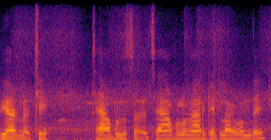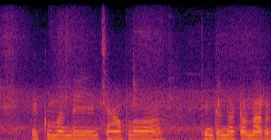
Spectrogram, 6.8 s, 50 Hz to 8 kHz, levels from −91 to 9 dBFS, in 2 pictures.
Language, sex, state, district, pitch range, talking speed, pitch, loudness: Telugu, male, Andhra Pradesh, Manyam, 115-125 Hz, 95 wpm, 115 Hz, -22 LUFS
